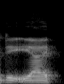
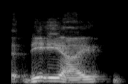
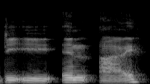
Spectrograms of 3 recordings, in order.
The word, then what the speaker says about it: DEI: Sometimes you'll hear people pronounce it DENI, like pronouncing the ampersand, which Oh, drives me nuts because it sounds like DENI, like there's an N yeah. in the middle of it.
